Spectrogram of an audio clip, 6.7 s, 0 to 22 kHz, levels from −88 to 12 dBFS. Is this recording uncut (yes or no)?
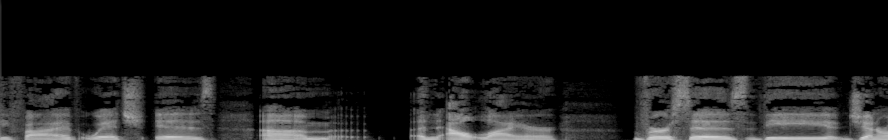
yes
